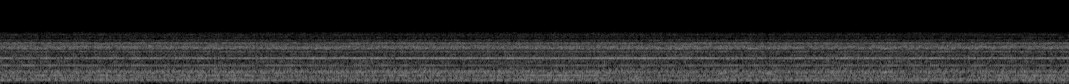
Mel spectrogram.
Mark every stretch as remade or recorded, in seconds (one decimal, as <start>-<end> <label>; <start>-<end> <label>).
0.0-4.1 remade; 4.1-6.6 recorded; 6.6-10.7 remade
